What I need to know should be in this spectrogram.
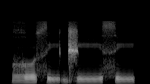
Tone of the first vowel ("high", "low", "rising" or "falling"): high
